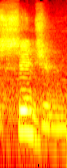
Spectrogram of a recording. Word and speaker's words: St. John: way to Arabia and by the way they pronounced it is what what is obviously st. John as Sinjin but I don't know why Hey so you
